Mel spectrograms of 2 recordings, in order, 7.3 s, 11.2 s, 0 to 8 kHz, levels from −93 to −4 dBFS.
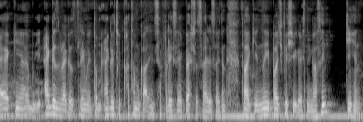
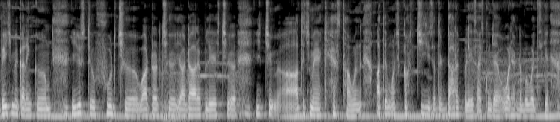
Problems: constant background noise, background conversations at intervals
